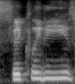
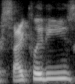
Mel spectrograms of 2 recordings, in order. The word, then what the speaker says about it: Cyclades: For me, it is Cyclades or Cyclades, depending on how you say it.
